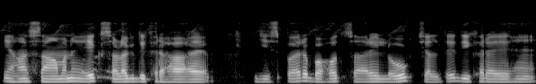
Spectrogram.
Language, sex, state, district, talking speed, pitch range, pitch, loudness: Hindi, male, Jharkhand, Deoghar, 155 wpm, 130-140 Hz, 135 Hz, -20 LUFS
